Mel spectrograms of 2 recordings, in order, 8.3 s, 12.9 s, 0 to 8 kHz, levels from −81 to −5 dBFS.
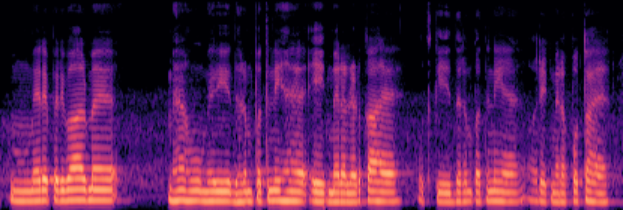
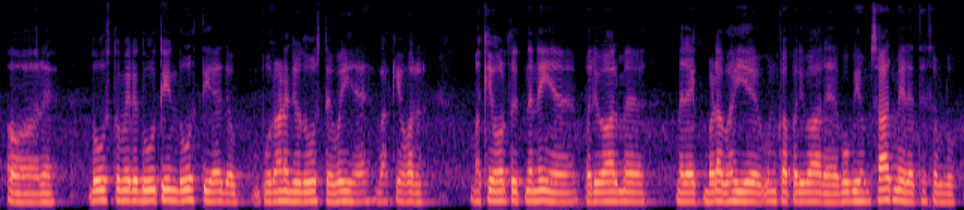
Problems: constant background noise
